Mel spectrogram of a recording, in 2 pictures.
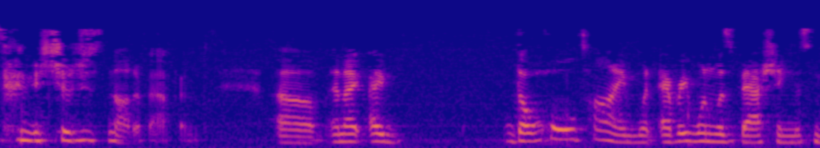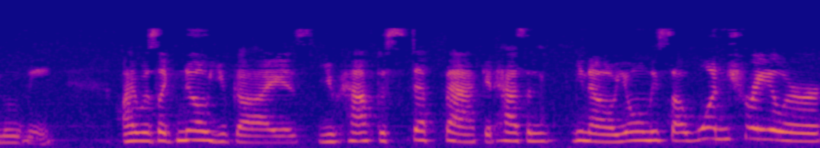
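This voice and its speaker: At a moderate pace, a woman talks at a fairly high pitch with ordinary pitch variation. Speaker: podcast co-host. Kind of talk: casual chat. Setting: small room, shared mics. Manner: loud. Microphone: voice echoing off another mic.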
